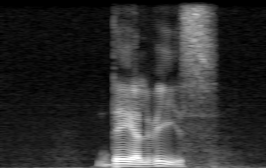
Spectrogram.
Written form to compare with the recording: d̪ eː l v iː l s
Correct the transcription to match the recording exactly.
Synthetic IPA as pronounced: d̪ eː l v iː s

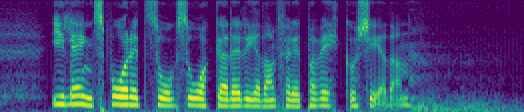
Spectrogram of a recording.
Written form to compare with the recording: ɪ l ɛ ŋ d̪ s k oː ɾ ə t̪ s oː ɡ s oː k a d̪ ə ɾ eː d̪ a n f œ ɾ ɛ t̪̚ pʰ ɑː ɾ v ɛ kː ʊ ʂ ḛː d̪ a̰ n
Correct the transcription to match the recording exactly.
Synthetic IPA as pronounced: ɪ l ɛ ŋ d̪ s p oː ɾ ə t̪ s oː ɡ s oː k a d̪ ə ɾ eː d̪ a n f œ ɾ ɛ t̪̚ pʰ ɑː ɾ v ɛ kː ʊ ʂ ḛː d̪ a̰ n

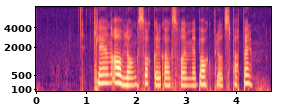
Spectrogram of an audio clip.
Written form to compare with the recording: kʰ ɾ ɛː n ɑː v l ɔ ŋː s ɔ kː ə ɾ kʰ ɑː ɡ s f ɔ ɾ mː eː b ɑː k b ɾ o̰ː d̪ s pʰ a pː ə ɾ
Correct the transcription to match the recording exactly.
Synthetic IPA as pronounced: kʰ l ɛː n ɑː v l ɔ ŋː s ɔ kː ə ɾ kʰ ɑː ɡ s f ɔ ɾ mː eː b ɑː k b l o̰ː d̪ s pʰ a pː ə ɾ

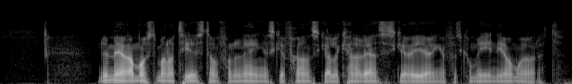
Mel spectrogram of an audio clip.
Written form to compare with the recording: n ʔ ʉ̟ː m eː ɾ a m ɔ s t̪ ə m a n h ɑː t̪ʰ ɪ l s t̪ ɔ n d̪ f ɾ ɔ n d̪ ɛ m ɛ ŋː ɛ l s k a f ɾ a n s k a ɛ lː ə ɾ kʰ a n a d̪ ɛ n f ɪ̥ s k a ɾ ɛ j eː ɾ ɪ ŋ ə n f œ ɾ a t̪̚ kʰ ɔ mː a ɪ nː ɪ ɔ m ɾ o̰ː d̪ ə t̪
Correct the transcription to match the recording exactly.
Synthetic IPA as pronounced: n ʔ ʉ̟ː m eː ɾ a m ɔ s t̪ ə m a n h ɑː t̪ʰ ɪ l s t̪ ɔ n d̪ f ɾ ɔ n d̪ ɛ n ɛ ŋː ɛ l s k a f ɾ a n s k a ɛ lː ə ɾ kʰ a n a d̪ ɛ n s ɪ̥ s k a ɾ ɛ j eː ɾ ɪ ŋ ə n f œ ɾ a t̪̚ kʰ ɔ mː a ɪ nː ɪ ɔ m ɾ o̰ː d̪ ə t̪

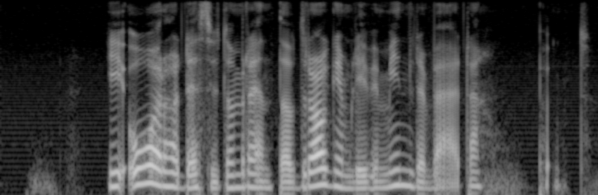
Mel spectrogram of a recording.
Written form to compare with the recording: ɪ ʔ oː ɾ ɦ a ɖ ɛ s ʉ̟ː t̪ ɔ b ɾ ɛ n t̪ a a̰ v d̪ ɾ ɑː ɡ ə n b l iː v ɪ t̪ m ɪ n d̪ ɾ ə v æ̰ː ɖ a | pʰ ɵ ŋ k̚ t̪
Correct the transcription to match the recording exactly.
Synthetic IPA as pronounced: ɪ ʔ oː ɾ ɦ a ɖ ɛ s ʉ̟ː t̪ ɔ m ɾ ɛ n t̪ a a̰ v d̪ ɾ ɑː ɡ ə n b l iː v ɪ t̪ m ɪ n d̪ ɾ ə v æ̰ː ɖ a | pʰ ɵ ŋ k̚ t̪

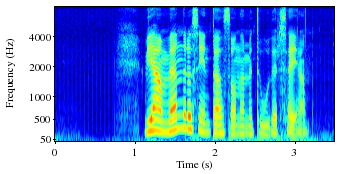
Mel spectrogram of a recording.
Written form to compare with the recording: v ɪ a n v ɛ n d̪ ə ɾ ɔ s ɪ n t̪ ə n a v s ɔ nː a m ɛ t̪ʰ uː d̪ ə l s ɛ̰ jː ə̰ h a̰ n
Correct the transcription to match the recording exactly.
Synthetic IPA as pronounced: v ɪ a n v ɛ n d̪ ə ɾ ɔ s ɪ n t̪ ə a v s ɔ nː a m ɛ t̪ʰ uː d̪ ə ɾ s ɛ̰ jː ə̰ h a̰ n

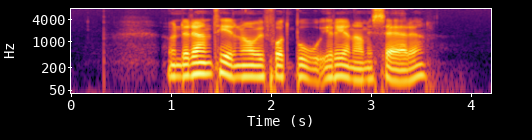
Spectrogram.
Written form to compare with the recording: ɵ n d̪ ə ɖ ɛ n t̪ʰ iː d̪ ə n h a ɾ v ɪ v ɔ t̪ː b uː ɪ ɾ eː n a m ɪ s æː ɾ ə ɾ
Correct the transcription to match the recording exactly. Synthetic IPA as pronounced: ɵ n d̪ ə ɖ ɛ n t̪ʰ iː d̪ ə n h a ɾ v ɪ f ɔ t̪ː b uː ɪ ɾ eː n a m ɪ s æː ɾ ə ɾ

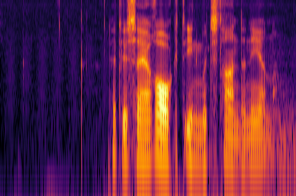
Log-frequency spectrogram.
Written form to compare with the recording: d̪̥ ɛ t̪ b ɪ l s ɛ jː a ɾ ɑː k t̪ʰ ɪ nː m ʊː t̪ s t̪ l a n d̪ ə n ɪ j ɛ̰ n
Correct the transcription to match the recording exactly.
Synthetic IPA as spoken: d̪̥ ɛ t̪ v ɪ l s ɛ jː a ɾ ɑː k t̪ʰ ɪ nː m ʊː t̪ s t̪ ɾ a n d̪ ə n ɪ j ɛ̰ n

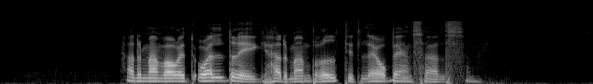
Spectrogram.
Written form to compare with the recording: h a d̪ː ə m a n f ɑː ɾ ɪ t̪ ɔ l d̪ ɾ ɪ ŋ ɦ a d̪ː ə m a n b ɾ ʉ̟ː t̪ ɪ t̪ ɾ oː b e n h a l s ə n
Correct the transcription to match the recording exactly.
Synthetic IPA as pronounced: h a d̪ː ə m a n v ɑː ɾ ɪ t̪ ɔ l d̪ ɾ ɪ ɡ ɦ a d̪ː ə m a n b ɾ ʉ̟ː t̪ ɪ t̪ l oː b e n s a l s ə n

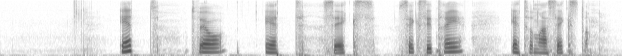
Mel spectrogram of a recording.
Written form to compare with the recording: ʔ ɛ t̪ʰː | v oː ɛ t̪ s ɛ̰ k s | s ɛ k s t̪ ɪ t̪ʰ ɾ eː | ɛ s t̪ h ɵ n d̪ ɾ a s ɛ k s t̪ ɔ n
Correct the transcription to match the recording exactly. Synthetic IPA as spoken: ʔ ɛ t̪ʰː | v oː ɛ t̪ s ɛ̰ k s | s ɛ k s t̪ ɪ t̪ʰ ɾ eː | ɛ t̪ h ɵ n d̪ ɾ a s ɛ k s t̪ ɔ n

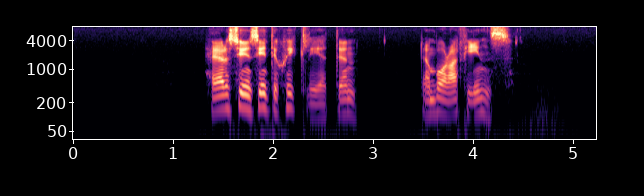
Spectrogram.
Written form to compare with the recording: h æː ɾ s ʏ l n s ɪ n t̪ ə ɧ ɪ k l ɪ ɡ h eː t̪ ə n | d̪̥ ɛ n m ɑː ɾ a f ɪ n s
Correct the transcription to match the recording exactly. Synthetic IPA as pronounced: h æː ɾ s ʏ n s ɪ n t̪ ə ɧ ɪ k l ɪ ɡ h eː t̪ ə n | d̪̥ ɛ n b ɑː ɾ a f ɪ n s

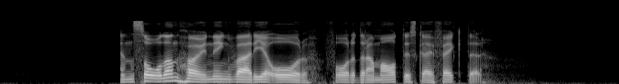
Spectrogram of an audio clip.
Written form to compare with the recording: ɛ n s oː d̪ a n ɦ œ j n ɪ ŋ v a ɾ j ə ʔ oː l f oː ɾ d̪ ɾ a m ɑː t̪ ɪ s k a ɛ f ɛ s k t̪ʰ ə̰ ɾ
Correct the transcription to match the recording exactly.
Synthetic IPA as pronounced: ɛ n s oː d̪ a n ɦ œ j n ɪ ŋ v a ɾ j ə ʔ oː ɾ f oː ɾ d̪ ɾ a m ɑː t̪ ɪ s k a ɛ f ɛ k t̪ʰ ə̰ ɾ

